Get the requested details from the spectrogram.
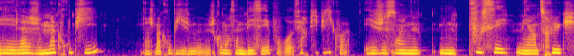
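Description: A woman with a fairly low pitch and a dark, mellow tone speaks at a moderate pace with fairly even intonation. Her somewhat breathy voice sits in a very clean recording with a silent background. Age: 30s. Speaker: nursery nurse, new mother telling birth story. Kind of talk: birth story testimony.

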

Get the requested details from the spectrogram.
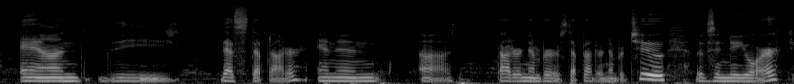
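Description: A woman with an American accent speaks at a fairly slow pace with long, frequent pauses. Her very deep, low pitch has ordinary pitch variation. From Southern California, Downey. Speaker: nurse and Rotary club president. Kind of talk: casual interview chat.

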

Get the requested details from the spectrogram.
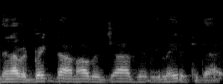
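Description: Somewhat breathy and dark, mellow in tone, the voice carries an American accent and moves at a fairly quick pace. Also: man. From Texas. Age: 70s. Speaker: animator. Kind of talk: casual interview.

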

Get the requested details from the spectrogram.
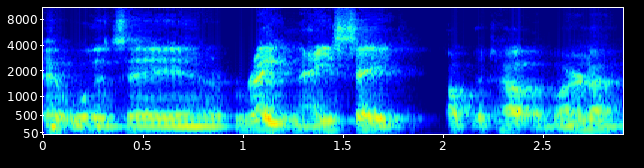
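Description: This man has a medium pitch and a Northern Irish accent. He speaks with monotone, flat intonation. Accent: Northern Irish (County Down). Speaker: dentist. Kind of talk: casual chat.

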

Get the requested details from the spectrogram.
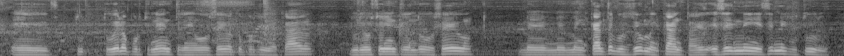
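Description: A man at a very fast pace, medium in pitch, with fairly even intonation over noticeable background noise. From Colombia, Puerto Boyacá. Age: 20s. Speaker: homeless man, drug user. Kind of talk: street interview. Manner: halting, many repetitions.

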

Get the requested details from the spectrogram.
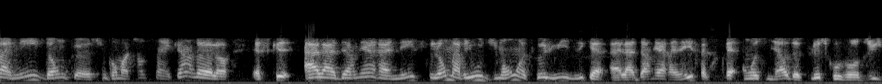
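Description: At a moderate pace, a man with a fairly high pitch talks with very wide pitch swings. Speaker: political commentator. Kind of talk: phone-in political commentary.

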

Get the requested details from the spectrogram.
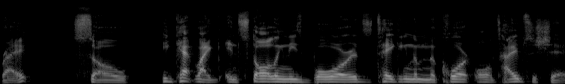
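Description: A man talks in an unremarkable speaking voice at a medium pitch and fairly slow pace. His intonation is fairly even, and the sound is dry and close with no echo. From New York. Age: 40s. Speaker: comedian. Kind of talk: casual chat.

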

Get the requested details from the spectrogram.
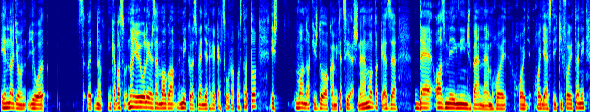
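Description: Dry and close with no echo on a very clean recording with a silent background, a man of medium pitch speaks at a fairly quick pace with very even loudness and fairly even intonation. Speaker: singer and band frontman. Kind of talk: casual chat. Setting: studio.

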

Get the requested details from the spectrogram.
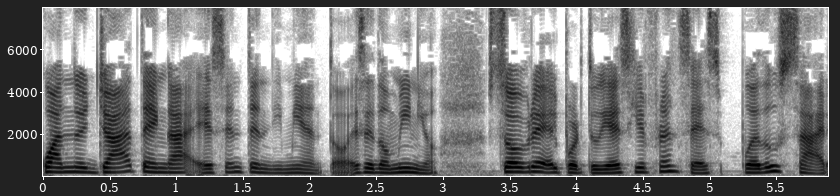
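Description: A woman with a plain, everyday voice talks at a fairly slow pace, her medium pitch showing ordinary variation. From Cuba, raised in the US. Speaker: student. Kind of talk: class presentation reflection.

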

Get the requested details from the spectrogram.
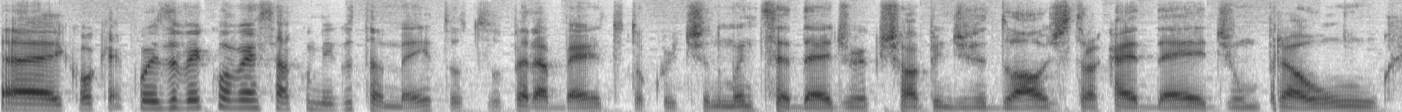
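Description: A man at a medium pitch and a fairly quick pace, hardly any pauses, ordinary pitch variation, dry, close sound with no echo, and music in the background. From southern Minas Gerais, Brazil. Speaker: photographer. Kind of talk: casual chat.

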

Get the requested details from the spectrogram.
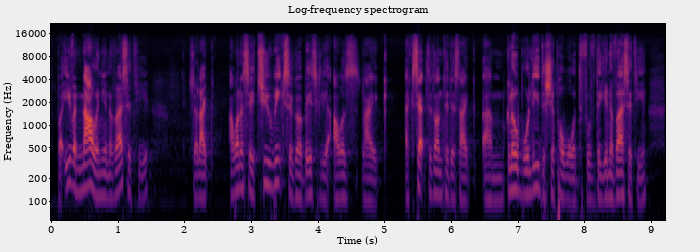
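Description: A man with a London accent, talking at a very fast pace, with ordinary pitch variation. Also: medium pitch for a man. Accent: London multicultural English. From London (Acton, west London). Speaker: university student, aspiring lawyer. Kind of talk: casual chat.

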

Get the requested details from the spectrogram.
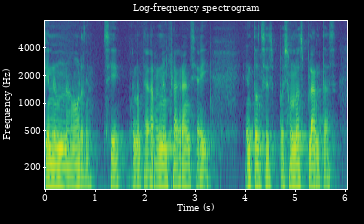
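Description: The man's pitch is fairly low, and he speaks at a fairly slow pace. Room echo can be heard. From Mexico, Delicias, Chihuahua. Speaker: lawyer. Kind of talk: casual interview. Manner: hesitant, many fillers.

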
